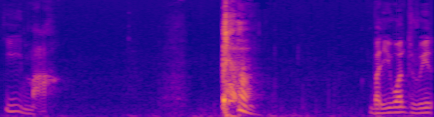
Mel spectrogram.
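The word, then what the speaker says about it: אמא: that is called ima sometimes we call it aima because there is literally left there in the world but really in hebrew is is named is pronounced ima but you want to read all the letters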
